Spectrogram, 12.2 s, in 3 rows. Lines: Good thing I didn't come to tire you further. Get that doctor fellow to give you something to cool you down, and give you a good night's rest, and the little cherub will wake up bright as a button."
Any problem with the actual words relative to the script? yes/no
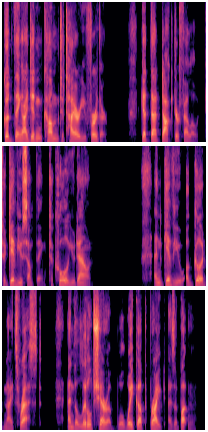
no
